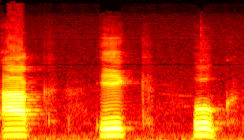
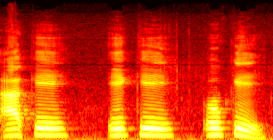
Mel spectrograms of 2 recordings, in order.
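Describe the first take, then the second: First: Each syllable ends with a bare consonant. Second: Each syllable ends with a short vowel. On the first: The reading stops here. "এটাই আর জি সাকিন" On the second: The reading continues without stopping. "না থামিলে যেমন আছে তেমন করে পড়তে হয়"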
